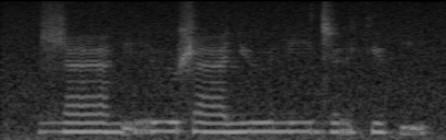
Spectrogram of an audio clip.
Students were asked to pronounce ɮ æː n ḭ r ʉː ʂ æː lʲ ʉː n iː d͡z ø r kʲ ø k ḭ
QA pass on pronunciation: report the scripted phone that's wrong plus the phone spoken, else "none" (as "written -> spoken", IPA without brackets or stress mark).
none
